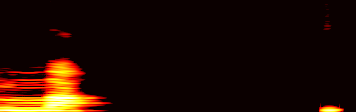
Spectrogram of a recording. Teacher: दो होठों को आपने जोर से मिलाया, ये दो मखरज है ना उसके, मिला के जैसे ही हटाया तो आवाज निकलती है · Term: तबाउद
